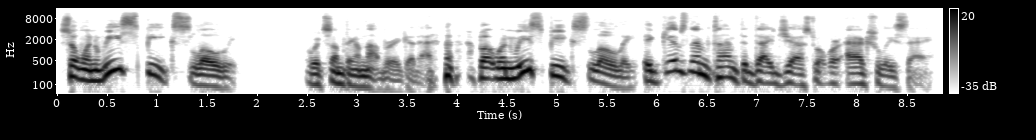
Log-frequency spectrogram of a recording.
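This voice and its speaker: Lively male sales coach. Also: mid-range voice, moderate pace, breathy edge, no room sound, clean studio sound. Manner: energetic, coaching, animated delivery. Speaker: sales trainer. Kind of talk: instructional talk with role-played call examples.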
